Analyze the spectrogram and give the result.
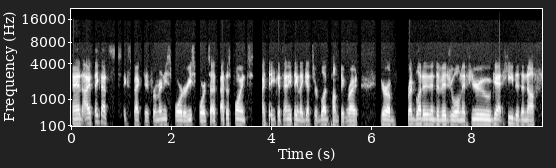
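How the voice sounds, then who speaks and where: A man guesting on a podcast as an esports veteran and company head, telling stories in an animated way and laughing often. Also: mid-range voice, fairly quick, dry recording, dull audio. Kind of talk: casual podcast interview.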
